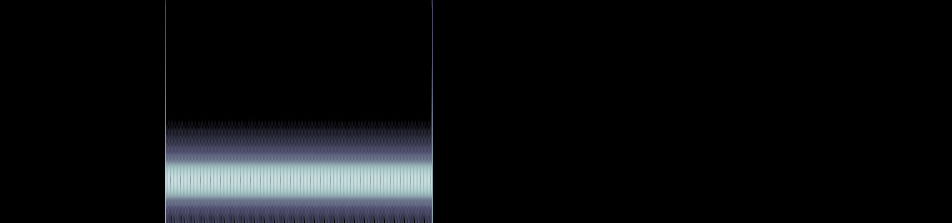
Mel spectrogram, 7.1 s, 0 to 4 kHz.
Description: Ringback tone (North America), 440 + 480 Hz.
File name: CENTRAL CAEA / out agcaea06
